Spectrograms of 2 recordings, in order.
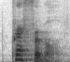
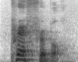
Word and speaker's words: preferable: Some people say preferable with the stress on the pre part. And the E sounds like e as in bed. Preferable. Preferable. Preferable.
